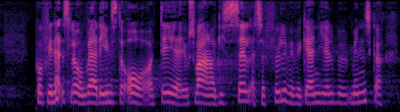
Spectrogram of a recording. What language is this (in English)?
Danish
